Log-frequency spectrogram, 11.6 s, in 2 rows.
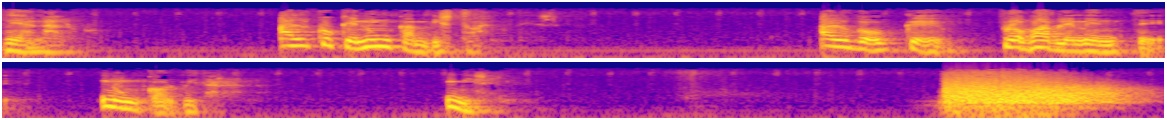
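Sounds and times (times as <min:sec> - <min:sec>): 
speech: 0:00.0 - 0:00.3, 0:01.4 - 0:02.5, 0:04.1 - 0:07.0, 0:08.0 - 0:08.4
gunshot: 0:10.5 - 0:11.6.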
